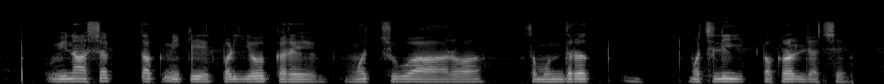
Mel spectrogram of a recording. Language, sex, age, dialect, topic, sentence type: Magahi, male, 51-55, Northeastern/Surjapuri, agriculture, statement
